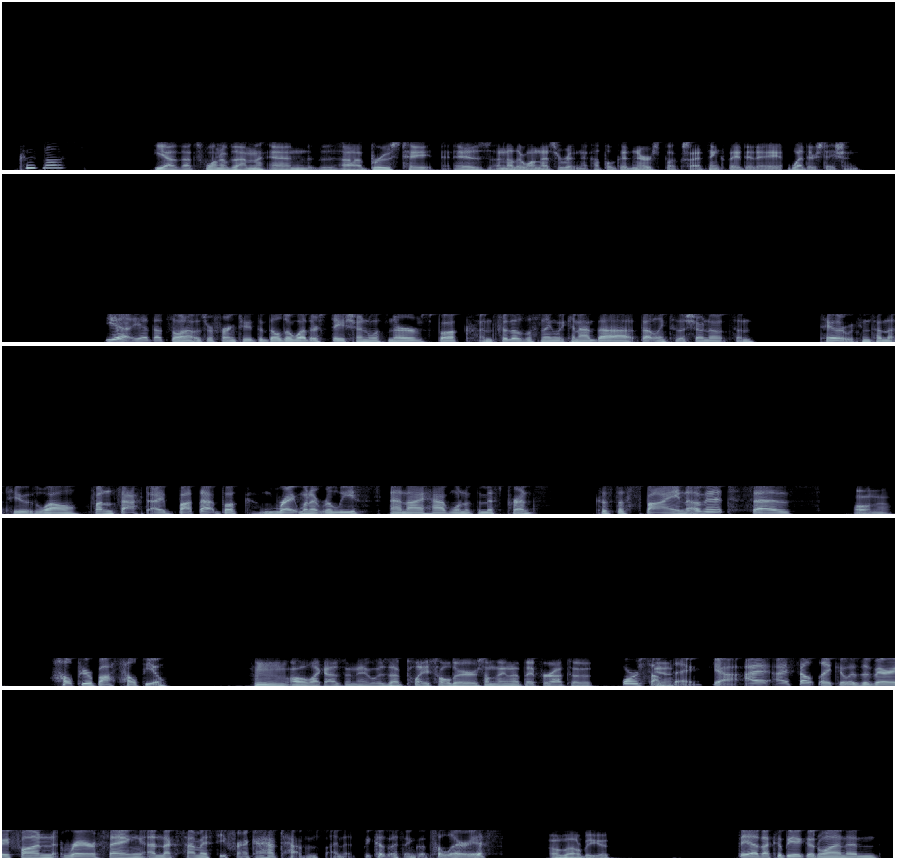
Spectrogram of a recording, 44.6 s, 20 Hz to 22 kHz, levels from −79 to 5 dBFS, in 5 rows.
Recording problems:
high frequencies cut off; severe; nothing above 3.5 kHz

